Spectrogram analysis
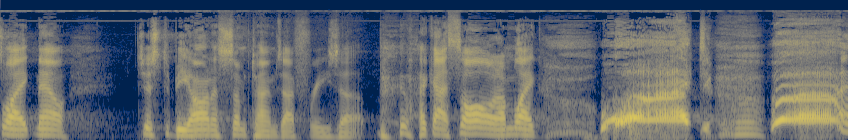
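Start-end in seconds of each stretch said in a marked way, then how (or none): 4.5-5.3 low, loud stunned cry; stunned what. Retold or imitated. Pastor reliving the flooded basement, stunned shout. 5.8-6.3 startled shout. Retold or imitated. Basement flooding panic.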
